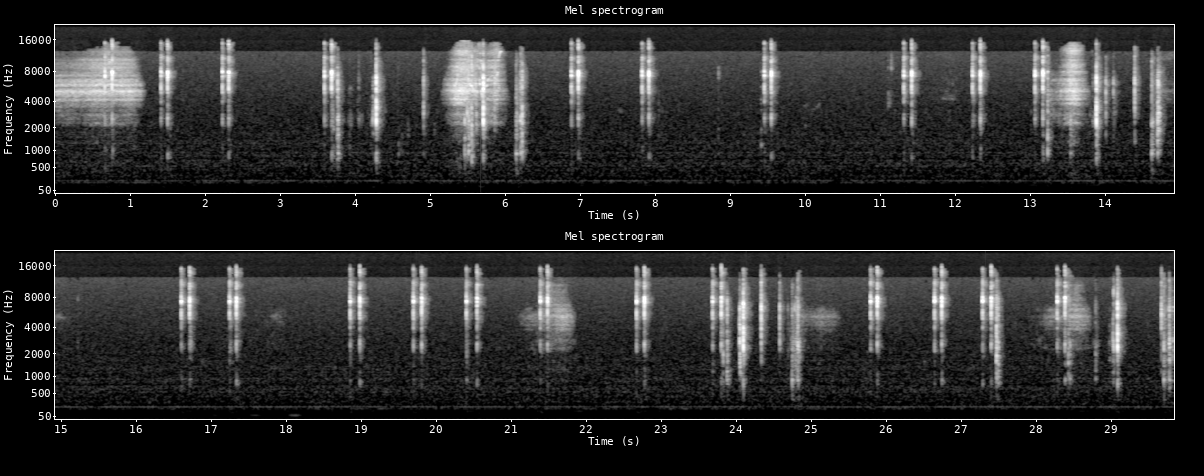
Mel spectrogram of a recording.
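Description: Computer mouse clicking: dozens of sharp single clicks at irregular intervals, often about a second apart. Each click places another point of a line. A few short, soft hisses come in between.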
